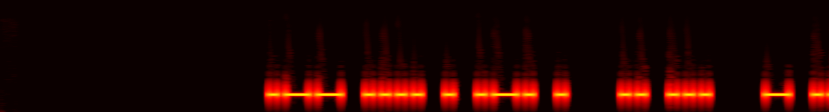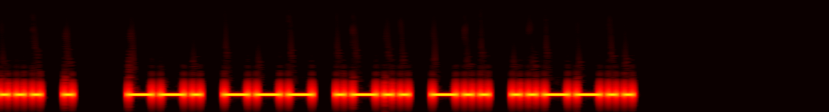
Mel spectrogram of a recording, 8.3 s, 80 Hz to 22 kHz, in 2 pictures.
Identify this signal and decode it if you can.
Morse code, heard as a keyed tone, about 30 wpm, 700 Hz. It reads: WHERE IS THE GOLD?
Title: Sentences from Top 1000 Words - Review Part 3 - 30wpm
